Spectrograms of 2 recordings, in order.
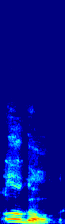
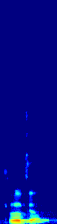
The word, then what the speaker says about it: Hugo: No, it's Ugo. Ugo. Oh, really? Ugo. Victor. You don't You don't pronounce the H like we do.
